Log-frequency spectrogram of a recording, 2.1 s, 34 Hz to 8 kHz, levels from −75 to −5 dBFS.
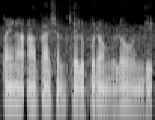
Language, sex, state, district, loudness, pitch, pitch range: Telugu, male, Telangana, Mahabubabad, -22 LUFS, 80 Hz, 75-80 Hz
